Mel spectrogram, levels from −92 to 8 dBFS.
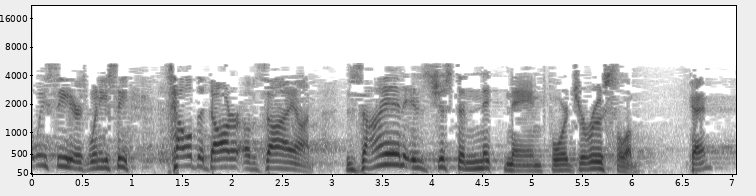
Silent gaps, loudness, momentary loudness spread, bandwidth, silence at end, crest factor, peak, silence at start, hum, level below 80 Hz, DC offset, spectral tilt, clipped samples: none; -18 LUFS; 7 LU; 5.4 kHz; 0.05 s; 14 dB; -4 dBFS; 0 s; none; -56 dBFS; under 0.1%; -7 dB/octave; under 0.1%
